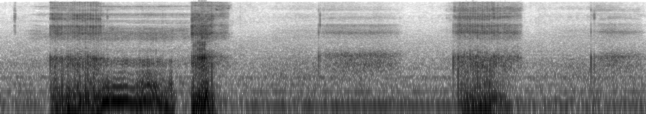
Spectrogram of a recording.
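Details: A very tired person asleep after a day of hunting, heavily snoring and left with a sore throat afterward: loud, rough, low rattling inspiratory snores with a short snort between, over steady room hum.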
